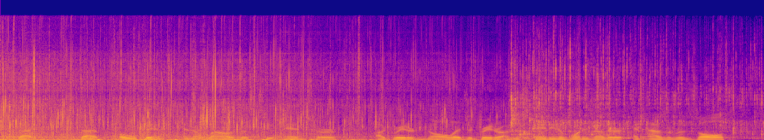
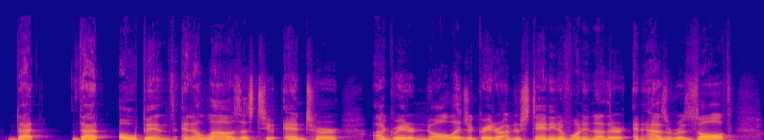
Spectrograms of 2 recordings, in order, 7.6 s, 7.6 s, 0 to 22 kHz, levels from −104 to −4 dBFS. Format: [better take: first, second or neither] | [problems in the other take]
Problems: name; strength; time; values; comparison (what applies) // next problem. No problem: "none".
second | household noises; loud; throughout; 1 dB below the speech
